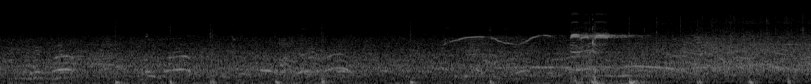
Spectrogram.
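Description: A ball bounces on a hardwood court.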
